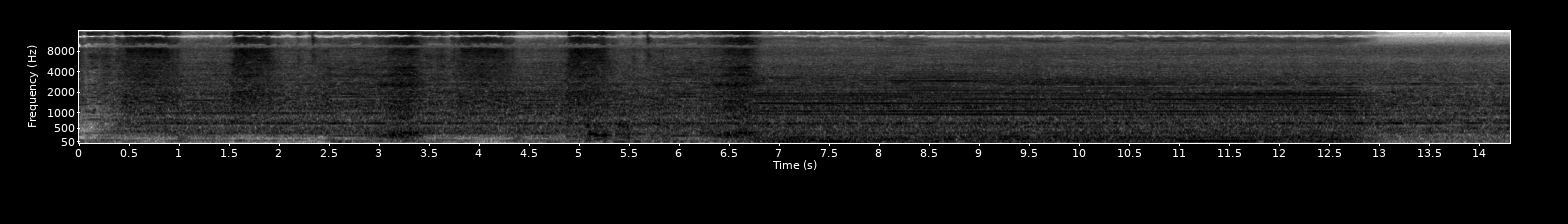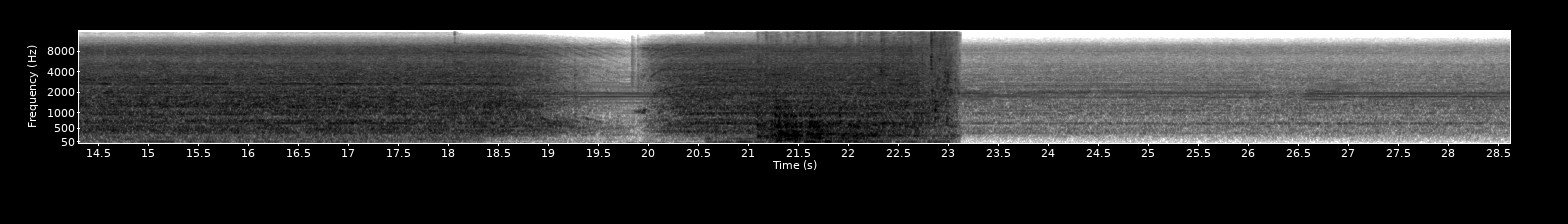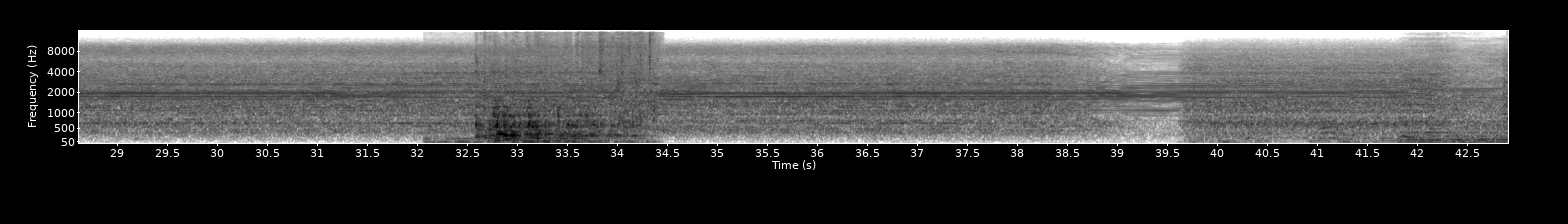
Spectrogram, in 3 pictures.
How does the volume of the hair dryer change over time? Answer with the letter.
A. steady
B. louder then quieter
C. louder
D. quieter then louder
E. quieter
E.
